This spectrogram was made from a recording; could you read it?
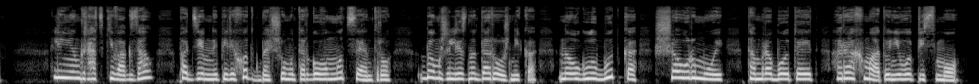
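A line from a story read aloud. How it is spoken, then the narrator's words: Squeaky device reporting. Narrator (Russian): сообщила пищалка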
